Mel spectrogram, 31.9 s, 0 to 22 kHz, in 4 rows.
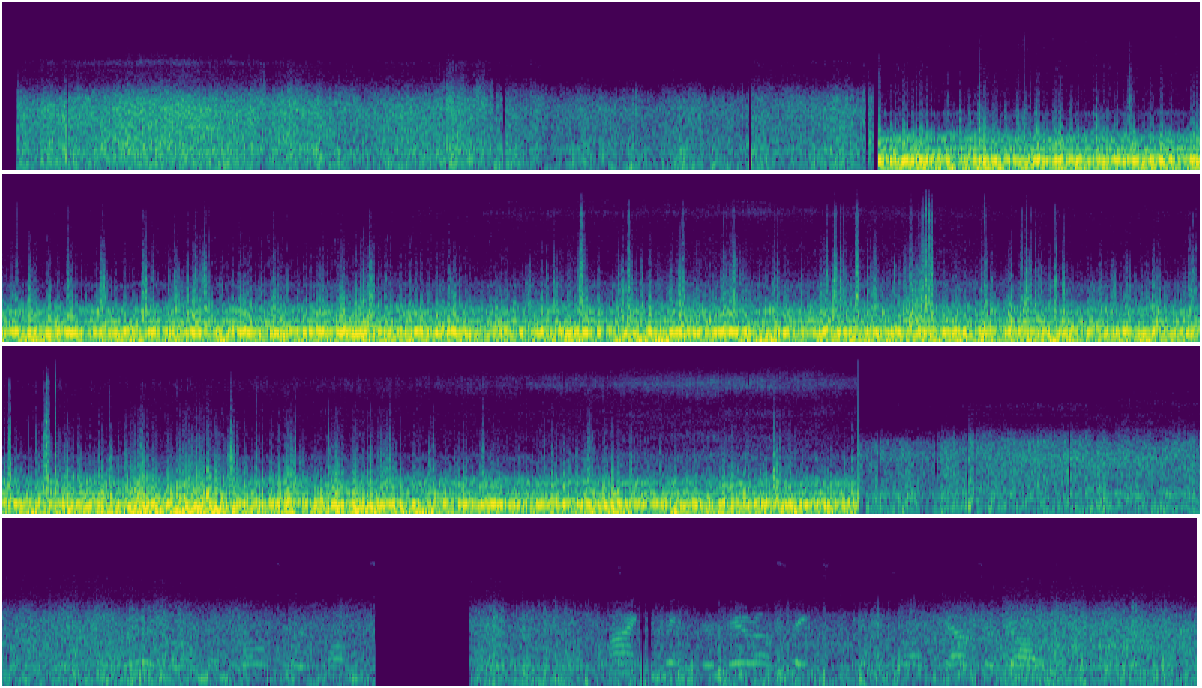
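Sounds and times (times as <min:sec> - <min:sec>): bicycle road noise: 0:00.1 - 0:26.2
wind noise: 0:00.1 - 0:26.4, 0:27.1 - 0:31.9
low drone with clicks: 0:05.8 - 0:21.7.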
